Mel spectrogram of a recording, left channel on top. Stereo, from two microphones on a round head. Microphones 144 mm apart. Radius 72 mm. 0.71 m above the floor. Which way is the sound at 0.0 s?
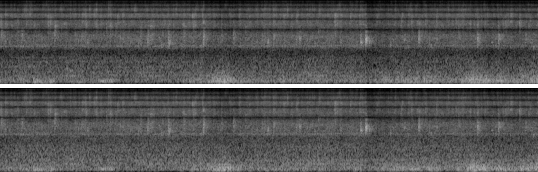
5° left (ahead or behind).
